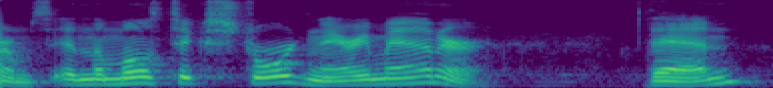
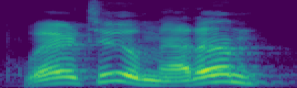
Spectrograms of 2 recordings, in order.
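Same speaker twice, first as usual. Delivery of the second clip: raised, louder character voice; taxi driver; 6 semitones higher, 6 dB louder than usual. A narrator's reading. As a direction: ask like a brisk cabbie. Taxi driver addresses customer.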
